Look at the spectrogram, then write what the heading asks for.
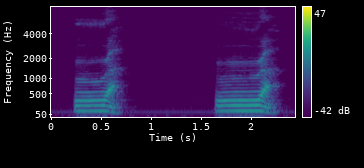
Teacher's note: The mouth is not rounded, but the lips are pushed out from the mouth.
